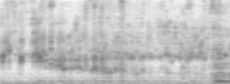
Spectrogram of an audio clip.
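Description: Water poured into a glass: a faint, steady trickling stream that runs unbroken for a couple of seconds.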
